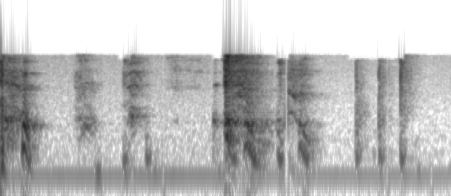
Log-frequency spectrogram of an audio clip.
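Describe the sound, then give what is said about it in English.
A person coughs after choking: a series of harsh, irregular coughs and throat-clearing bursts, some close together, over a faint steady low hum. “Excuse me. Choke on myself.”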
